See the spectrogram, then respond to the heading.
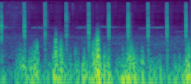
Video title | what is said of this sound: Repair & Seal Down Roof Shingles Lifted by Wind | listen to this remarkable little tapping sound you know that's up now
